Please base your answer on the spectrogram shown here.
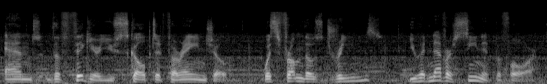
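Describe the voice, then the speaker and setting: An actor playing an earnest, troubled scholar in a radio drama, speaking in a formal, measured, literary way. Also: male voice, medium pitch, expressive, natural voice. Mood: curious, probing. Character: earnest, troubled male scholar investigating a sinister cult. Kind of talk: radio drama narration and dialogue. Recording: music clearly behind the voice. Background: music.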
